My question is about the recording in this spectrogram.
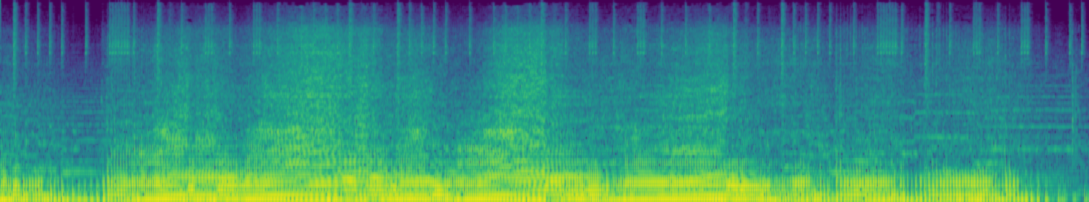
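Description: Honda dirt bike engine revving up and down again and again, roughly once a second, under load on a steep rutted climb.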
